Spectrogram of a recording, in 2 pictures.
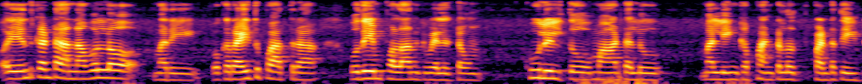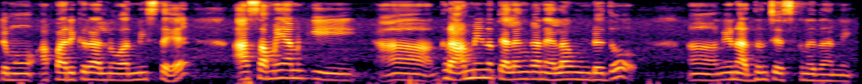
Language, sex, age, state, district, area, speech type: Telugu, female, 60+, Telangana, Hyderabad, urban, spontaneous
